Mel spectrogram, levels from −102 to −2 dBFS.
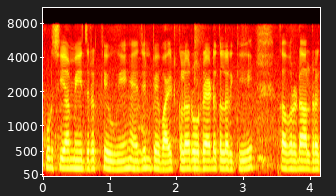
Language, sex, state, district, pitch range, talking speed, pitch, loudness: Hindi, female, Haryana, Jhajjar, 155-170 Hz, 200 wpm, 160 Hz, -16 LUFS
